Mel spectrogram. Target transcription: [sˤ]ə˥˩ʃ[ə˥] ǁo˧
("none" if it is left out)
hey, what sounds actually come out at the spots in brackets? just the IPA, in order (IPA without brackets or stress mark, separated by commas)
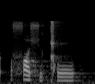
sˤ, ə˩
